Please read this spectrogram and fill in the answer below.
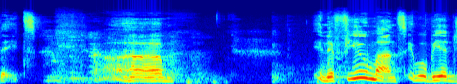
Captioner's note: laughter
